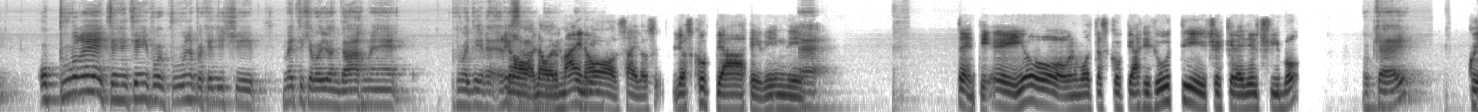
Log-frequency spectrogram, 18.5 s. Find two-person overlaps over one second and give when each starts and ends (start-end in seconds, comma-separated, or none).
6.3-7.5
